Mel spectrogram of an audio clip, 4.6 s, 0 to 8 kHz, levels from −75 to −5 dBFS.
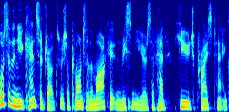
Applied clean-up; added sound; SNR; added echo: none; none; none; none.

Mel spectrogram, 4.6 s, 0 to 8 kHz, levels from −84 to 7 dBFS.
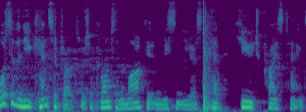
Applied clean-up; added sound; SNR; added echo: classical method WPE with log-MMSE.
